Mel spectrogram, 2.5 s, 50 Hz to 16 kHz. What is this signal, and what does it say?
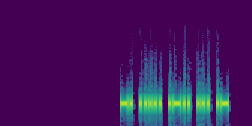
Morse code, heard as a keyed tone, about 48 wpm, 700 Hz. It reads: N5LSA
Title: USA Call Signs - 2x Character Spacing - 50wpm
